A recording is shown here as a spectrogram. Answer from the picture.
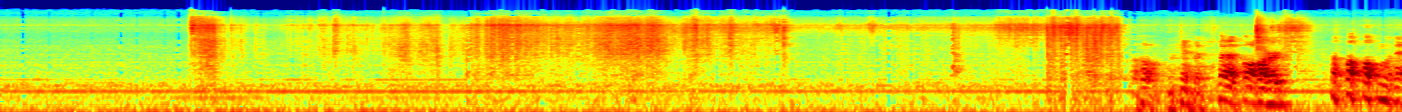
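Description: TIG welding arc on aluminum: a steady hiss that starts suddenly about two seconds in and cuts off about nine seconds later. Voices follow near the end and are louder than the arc.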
